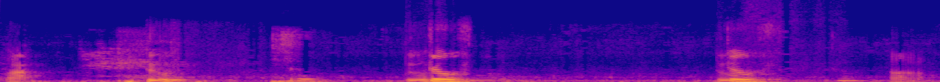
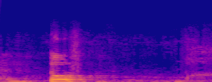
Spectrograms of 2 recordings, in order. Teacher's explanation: Jangan rapat bibir. Dia huruf fa ni bibir bawah sahaja. Bibir atas tak ada. Bibir bawah kena kepala gigi ni.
